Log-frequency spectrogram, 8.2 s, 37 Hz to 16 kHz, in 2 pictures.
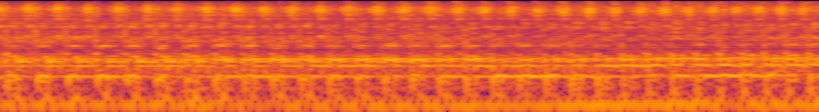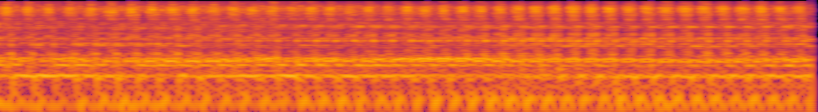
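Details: Freris-built Syros 1950-55 two-stroke 12 hp single-cylinder diesel, wick-started, restored 2014 after about 40 years idle: slow, even chuffing about three to four firings a second; running steadily and healthily.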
